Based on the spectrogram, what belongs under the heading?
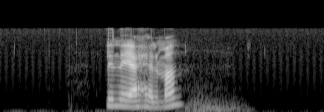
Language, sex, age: Swedish, female, 21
